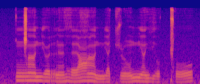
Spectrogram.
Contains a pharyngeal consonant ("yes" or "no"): yes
